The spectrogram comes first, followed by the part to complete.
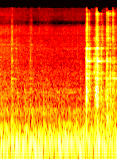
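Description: Low steady room hum, then near the end a few light metallic clinks, as of small metal parts or tools being handled.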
